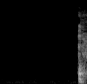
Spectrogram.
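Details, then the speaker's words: An adult woman, who says lingering bronchitis is tickling her throat and waking her bronchi, gives a single abrupt cough after near silence; the cough is cut off at the end. "En plus, j'ai des vieux rêves de bronchite qui sont encore là. Donc, ça me chatouille la gorge et du coup, ça réveille les bronches."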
